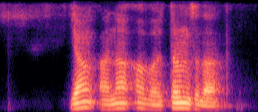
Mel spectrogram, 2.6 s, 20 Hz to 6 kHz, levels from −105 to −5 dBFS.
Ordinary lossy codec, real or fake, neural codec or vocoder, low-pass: Opus, 24 kbps; fake; codec, 24 kHz, 0.5 kbps, DualCodec; 5.4 kHz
